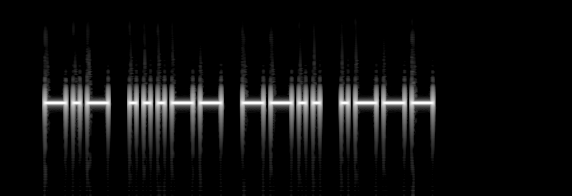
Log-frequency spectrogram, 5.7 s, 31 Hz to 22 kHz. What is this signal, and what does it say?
Morse code, heard as a keyed tone, about 20 wpm, 700 Hz. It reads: K3ZJ
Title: Speed Racing - USA 1x2 Call Signs 17wpm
